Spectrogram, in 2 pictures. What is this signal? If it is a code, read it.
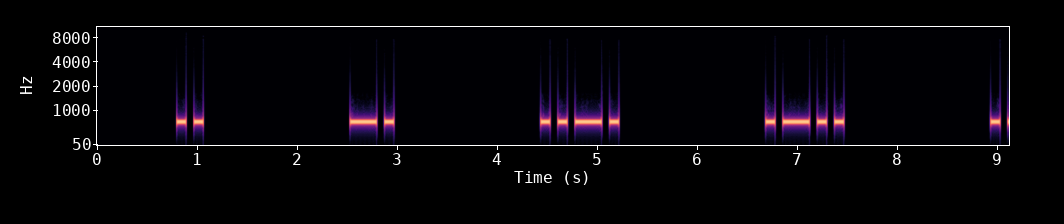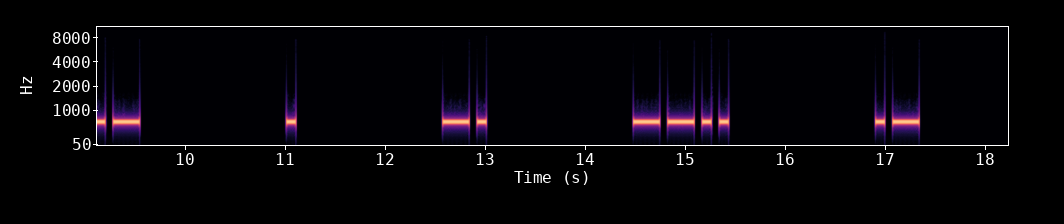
Morse code, heard as a keyed tone, about 14 wpm, spaced as for 5 wpm, 680 Hz. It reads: INFLUENZA
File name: Morsekurs / Witze / Witz 06. Juli 2021, 25 F70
